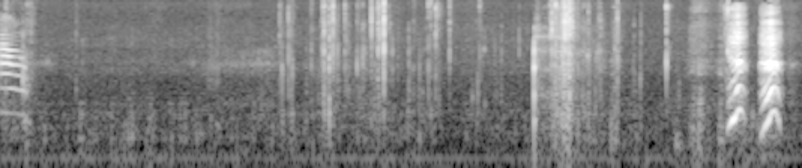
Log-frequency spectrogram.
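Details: A British Shorthair cat gives two short, bright meows near the end, rising then falling in pitch.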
